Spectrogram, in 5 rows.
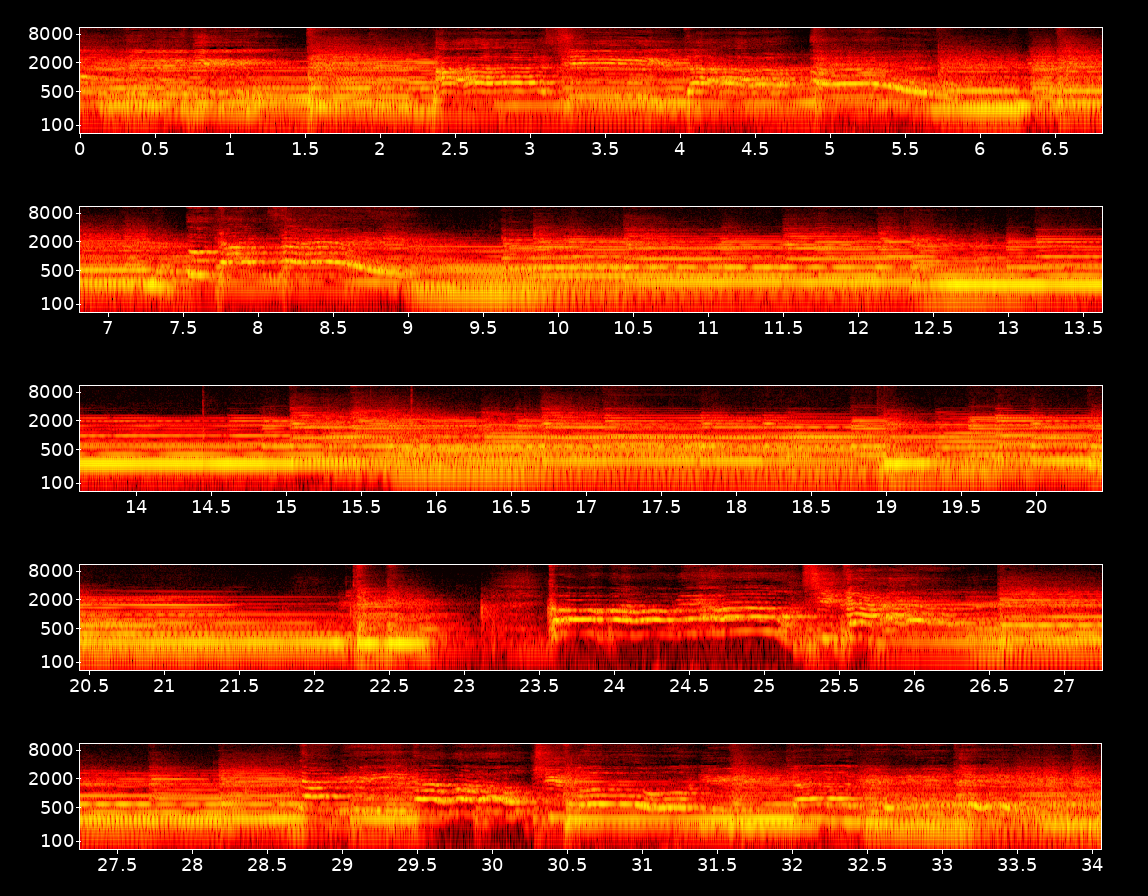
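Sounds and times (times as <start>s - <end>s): man singing: 0.0s - 9.3s, 23.5s - 27.2s, 28.5s - 34.0s
electric guitar chords: 0.0s - 23.6s, 24.2s - 34.0s.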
